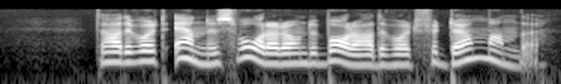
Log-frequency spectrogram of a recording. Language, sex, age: Swedish, female, 27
